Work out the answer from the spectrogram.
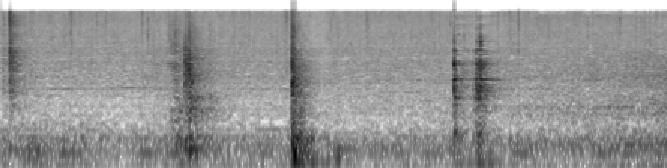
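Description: Shredded sweet-potato fritters sizzling in shallow oil in a frying pan on low heat as they brown, with a few sharp pops and clicks scattered through, the loudest about three seconds in.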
